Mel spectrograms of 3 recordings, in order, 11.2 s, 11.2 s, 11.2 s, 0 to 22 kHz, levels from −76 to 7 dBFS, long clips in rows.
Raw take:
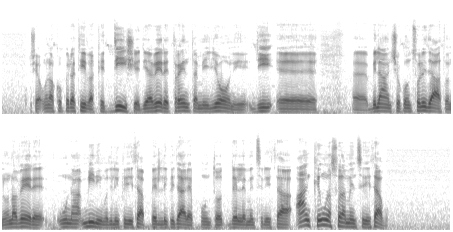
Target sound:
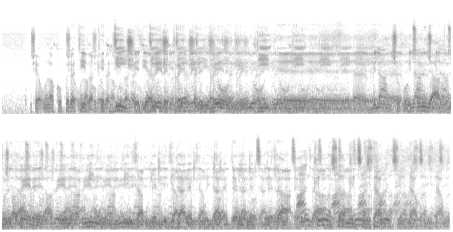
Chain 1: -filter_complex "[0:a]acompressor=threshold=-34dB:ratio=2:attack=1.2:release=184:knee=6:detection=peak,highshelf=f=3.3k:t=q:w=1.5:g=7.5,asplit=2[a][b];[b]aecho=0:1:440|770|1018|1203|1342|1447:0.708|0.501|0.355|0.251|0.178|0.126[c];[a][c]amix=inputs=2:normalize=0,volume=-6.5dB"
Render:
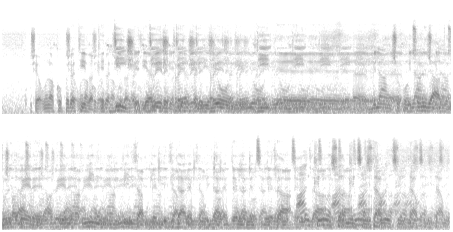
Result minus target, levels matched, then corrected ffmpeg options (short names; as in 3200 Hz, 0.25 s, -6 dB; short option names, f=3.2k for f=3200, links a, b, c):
compressor: peak gain reduction +3 dB
-filter_complex "[0:a]acompressor=threshold=-28dB:ratio=2:attack=1.2:release=184:knee=6:detection=peak,highshelf=f=3.3k:t=q:w=1.5:g=7.5,asplit=2[a][b];[b]aecho=0:1:440|770|1018|1203|1342|1447:0.708|0.501|0.355|0.251|0.178|0.126[c];[a][c]amix=inputs=2:normalize=0,volume=-6.5dB"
